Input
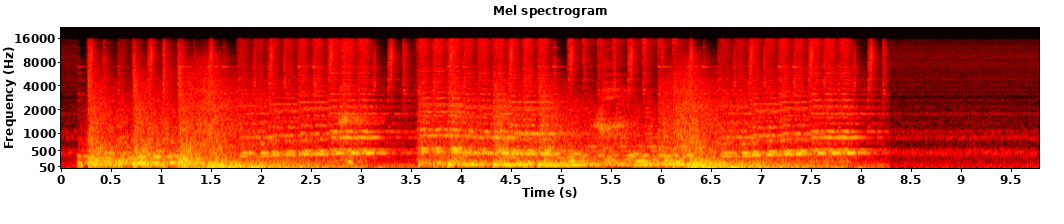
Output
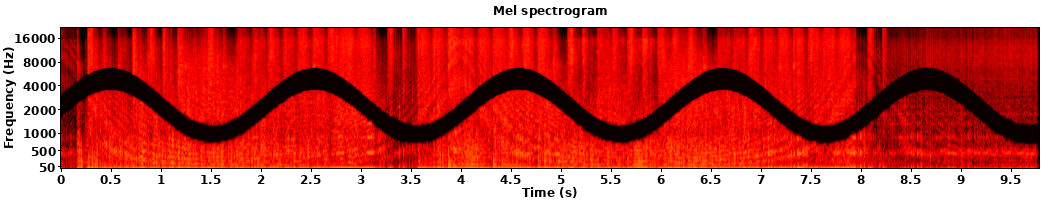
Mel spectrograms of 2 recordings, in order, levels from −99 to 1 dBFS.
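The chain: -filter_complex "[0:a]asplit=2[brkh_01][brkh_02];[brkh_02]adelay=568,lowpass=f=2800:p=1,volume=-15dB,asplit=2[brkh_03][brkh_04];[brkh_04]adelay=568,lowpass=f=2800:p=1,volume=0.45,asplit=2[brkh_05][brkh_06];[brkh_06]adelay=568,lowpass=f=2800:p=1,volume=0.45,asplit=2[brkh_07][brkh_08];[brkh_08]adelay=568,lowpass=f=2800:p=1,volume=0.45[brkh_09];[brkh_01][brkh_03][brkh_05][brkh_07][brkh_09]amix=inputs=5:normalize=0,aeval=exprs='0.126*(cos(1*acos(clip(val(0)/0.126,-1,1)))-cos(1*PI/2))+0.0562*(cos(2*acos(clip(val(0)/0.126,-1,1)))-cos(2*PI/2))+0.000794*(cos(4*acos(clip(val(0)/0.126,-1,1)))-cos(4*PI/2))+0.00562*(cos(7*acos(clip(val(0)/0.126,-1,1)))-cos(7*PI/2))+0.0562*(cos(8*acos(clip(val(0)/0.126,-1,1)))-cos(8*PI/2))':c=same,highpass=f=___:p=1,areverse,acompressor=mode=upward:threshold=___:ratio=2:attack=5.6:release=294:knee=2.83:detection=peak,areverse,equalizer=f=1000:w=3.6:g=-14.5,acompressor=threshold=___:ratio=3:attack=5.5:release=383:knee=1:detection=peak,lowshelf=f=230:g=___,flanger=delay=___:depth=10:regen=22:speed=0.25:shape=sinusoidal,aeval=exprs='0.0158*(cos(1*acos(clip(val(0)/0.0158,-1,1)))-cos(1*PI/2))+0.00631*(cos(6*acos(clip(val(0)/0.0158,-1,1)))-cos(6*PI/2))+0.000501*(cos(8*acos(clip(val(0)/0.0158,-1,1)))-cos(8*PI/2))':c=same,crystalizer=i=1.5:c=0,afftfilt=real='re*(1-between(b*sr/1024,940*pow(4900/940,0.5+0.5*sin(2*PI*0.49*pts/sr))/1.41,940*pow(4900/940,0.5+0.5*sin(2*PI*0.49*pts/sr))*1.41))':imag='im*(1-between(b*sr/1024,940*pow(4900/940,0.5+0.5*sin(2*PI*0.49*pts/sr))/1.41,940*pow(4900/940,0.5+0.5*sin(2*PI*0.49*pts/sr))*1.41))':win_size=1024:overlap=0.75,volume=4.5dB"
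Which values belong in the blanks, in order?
87, -37dB, -48dB, -6.5, 0.2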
